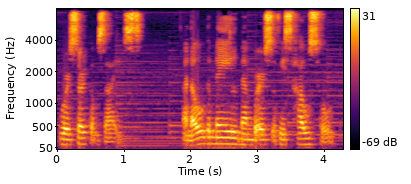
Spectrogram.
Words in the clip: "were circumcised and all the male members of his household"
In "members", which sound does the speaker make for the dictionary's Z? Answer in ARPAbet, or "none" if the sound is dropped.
S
